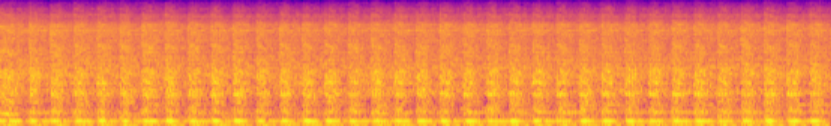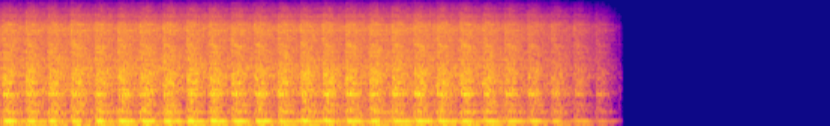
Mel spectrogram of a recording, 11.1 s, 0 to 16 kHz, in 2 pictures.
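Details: Jeep YJ, sitting about 6 years: fuel-pump relay ground bypassed. Steady even starter cranking, about three compression beats a second, never firing; cranks but won't start, no spark.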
